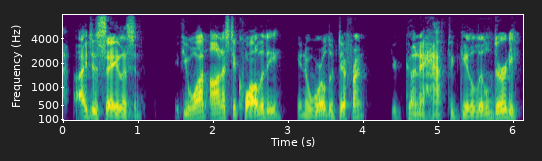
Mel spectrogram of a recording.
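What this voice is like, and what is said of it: Usual voice. Nothing is said of it.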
